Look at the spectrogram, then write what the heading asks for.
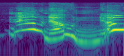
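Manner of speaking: very high, loud mouse squeak; an upset mouse refusing; indignant high squeak; squeaked protest. A narrator's reading. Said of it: "squeaked Mortimer".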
